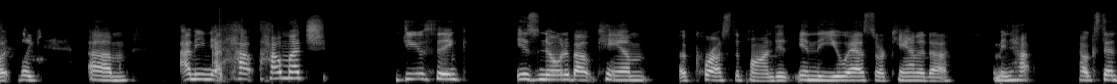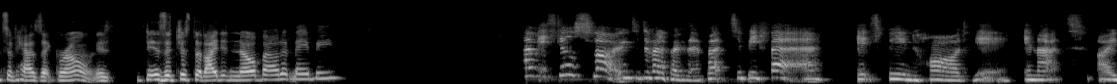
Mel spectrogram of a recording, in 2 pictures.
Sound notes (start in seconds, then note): none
